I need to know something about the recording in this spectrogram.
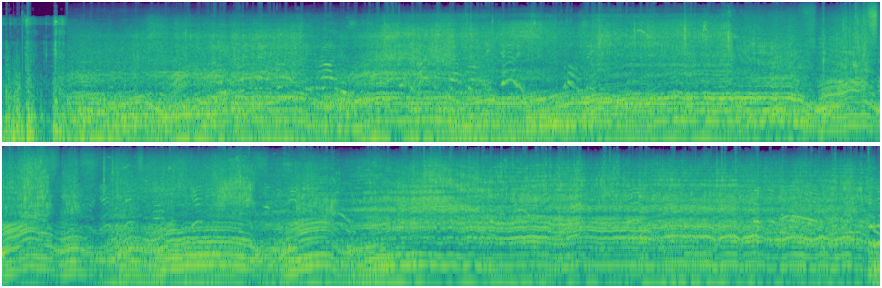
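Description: Side-by-side UTV engines revving hard under load on a steep dirt hill climb, their pitch rising and falling again and again. A few sharp knocks come in the first second.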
